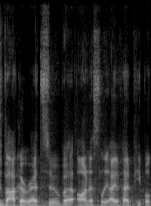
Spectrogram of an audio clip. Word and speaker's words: Bakaretsu: I don't know if you pronounce the Sioux or if it's just Bakaretz. It's Bakaretsu, but honestly, I've had people call me so many different things from Baka to Retsu.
